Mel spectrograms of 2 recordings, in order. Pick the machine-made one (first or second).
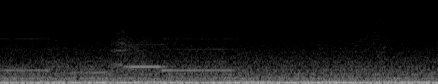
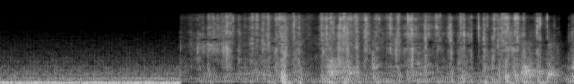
second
